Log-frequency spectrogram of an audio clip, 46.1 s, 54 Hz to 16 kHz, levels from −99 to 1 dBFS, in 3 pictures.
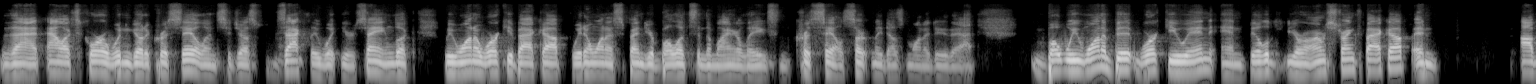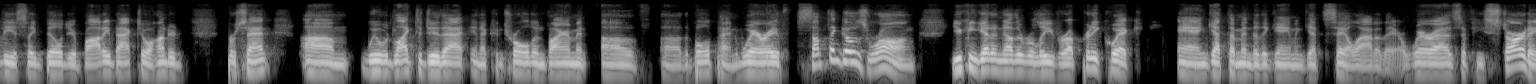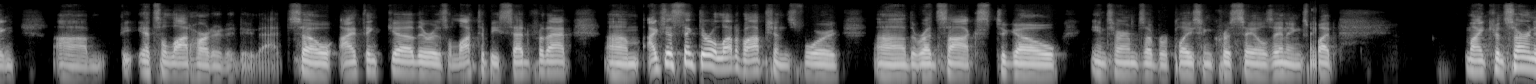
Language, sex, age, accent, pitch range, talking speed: English, male, 50-69, American, 105-125 Hz, 205 wpm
